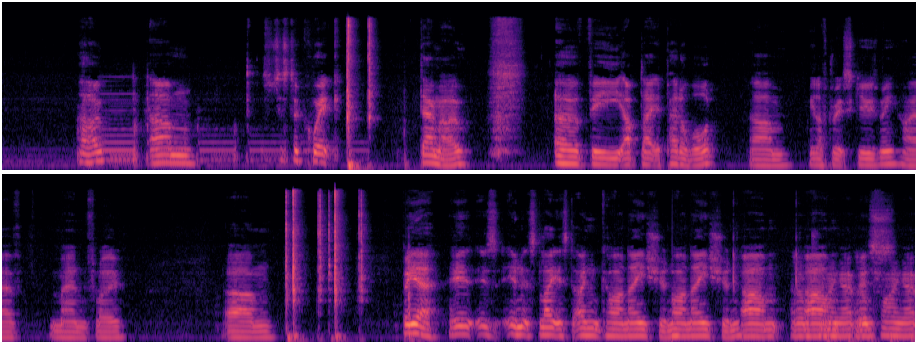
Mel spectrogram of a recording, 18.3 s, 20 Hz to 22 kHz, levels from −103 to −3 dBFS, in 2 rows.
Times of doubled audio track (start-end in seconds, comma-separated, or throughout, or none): 15.84-18.27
